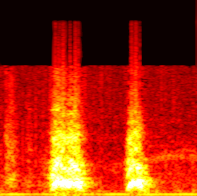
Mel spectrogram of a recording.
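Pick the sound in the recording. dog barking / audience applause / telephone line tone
dog barking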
